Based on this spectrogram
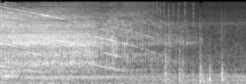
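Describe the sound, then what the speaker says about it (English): A power polisher buffs a car headlight lens, whining loudly with a descending pitch as it spins down, followed by a few brief knocks and handling sounds. "Just kind of help me guide the polisher, but you don't really need to put any pressure on this whatsoever."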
